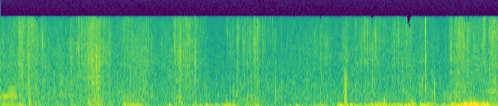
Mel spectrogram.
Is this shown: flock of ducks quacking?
no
